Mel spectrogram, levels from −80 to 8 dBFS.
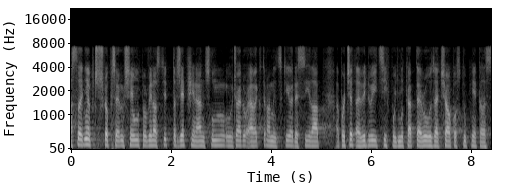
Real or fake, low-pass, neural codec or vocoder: fake; 7.2 kHz; codec, 16 kHz, 0.5 kbps, FunCodec, trained on Chinese and English, 25 frames a second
